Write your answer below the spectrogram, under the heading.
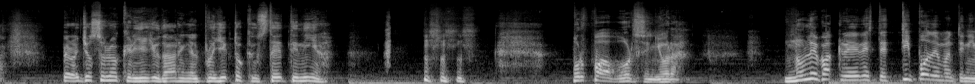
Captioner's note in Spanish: risas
